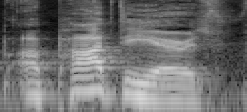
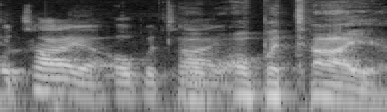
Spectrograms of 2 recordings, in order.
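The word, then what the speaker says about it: Opetaia: Opataya, right? Opataya, yeah, he's in my notes here, I made sure to put the pronunciation key right about his name because I never get that right, among many others as well.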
